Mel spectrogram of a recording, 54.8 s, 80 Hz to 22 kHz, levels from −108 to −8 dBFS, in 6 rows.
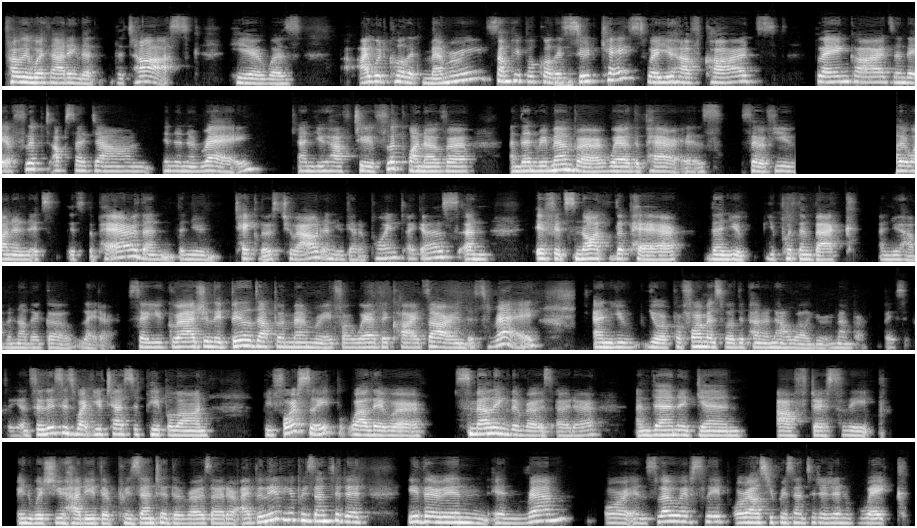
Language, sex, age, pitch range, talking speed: English, female, 30-49, 175-220 Hz, 185 wpm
